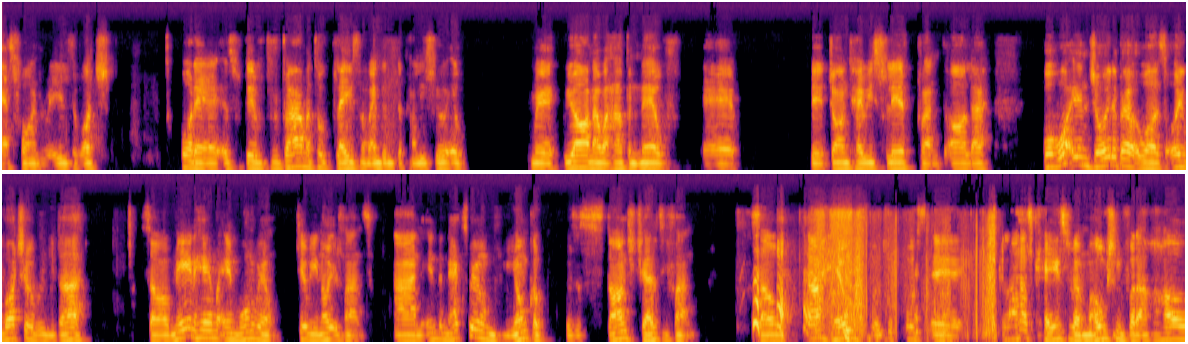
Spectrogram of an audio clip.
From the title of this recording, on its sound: Zoom Chat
